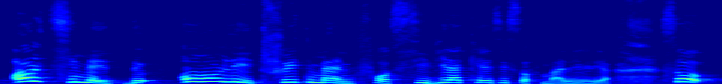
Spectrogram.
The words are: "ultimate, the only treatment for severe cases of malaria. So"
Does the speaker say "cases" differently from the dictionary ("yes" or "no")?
yes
